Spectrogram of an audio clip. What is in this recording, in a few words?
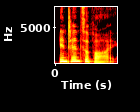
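"intensify", English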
